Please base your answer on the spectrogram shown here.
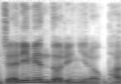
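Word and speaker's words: gerrymandering: 예, 자 하원의원 선거구라면 이른바 이 게리맨더링하고 관련이 있겠군요. – 맞습니다. 미국인들이 보통 제리맨더링이라고 발음하는데요.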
